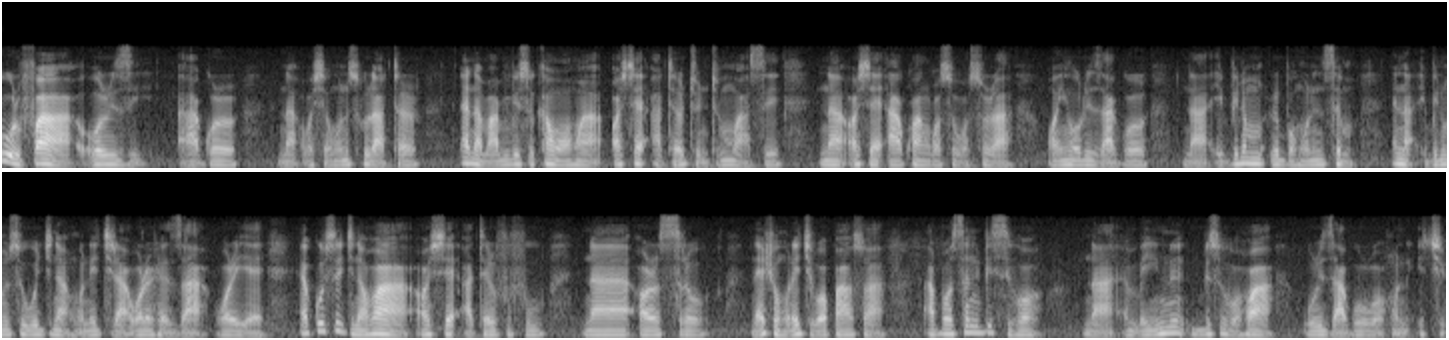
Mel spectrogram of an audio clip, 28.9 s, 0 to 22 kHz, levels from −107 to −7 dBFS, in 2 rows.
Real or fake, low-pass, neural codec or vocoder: real; 7.2 kHz; none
